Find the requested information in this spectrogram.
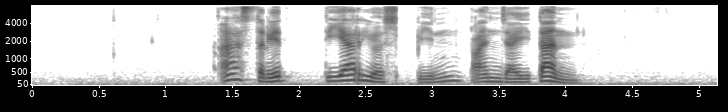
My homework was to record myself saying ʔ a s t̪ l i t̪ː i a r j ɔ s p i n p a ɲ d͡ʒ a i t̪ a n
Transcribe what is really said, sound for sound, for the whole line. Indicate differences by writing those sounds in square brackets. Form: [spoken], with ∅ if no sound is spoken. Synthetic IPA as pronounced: ʔ a s t̪ [ɾ] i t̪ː i a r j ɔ s p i n p a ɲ d͡ʒ a i t̪ a n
